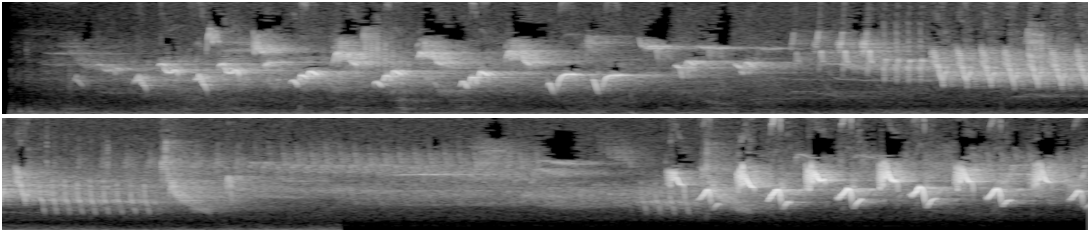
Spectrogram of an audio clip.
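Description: Small songbirds singing: runs of quick, high, downward-sliding chirps with a faster trill in the middle, over a faint low rumble that cuts off about seven seconds in.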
